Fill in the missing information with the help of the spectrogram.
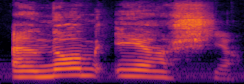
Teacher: Premier cas, la conjonction et. Vous ne pouvez pas faire de liaison avec et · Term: liaisons interdites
